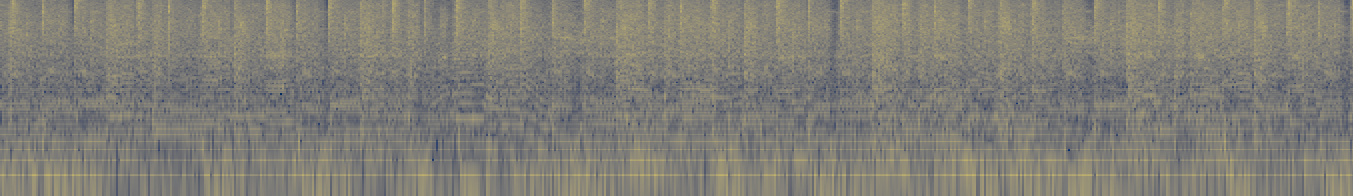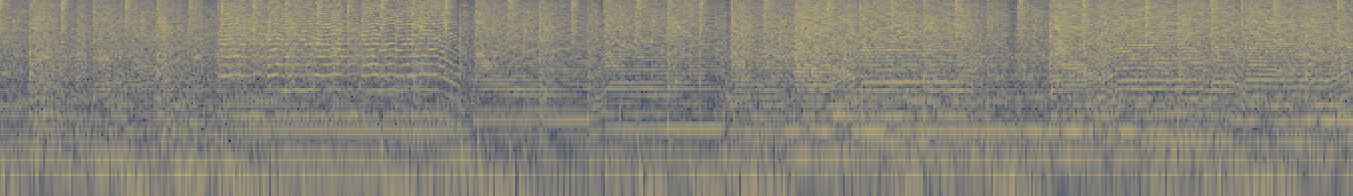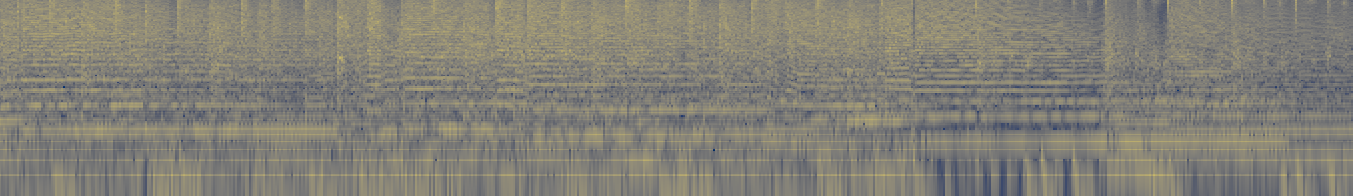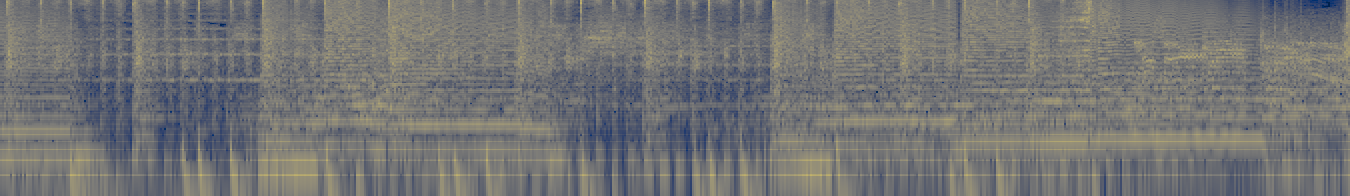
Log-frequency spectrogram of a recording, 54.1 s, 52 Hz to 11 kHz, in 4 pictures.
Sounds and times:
Guitar: 0.0s - 54.0s.

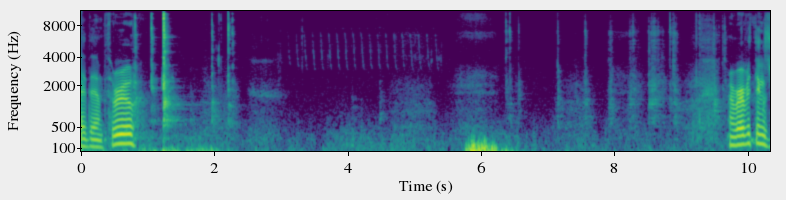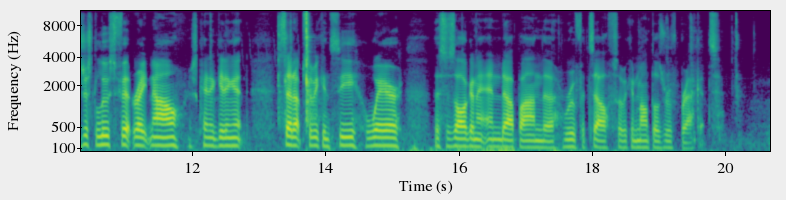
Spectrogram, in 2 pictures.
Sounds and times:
Speech: 0.0s - 0.9s, 9.7s - 20.0s.

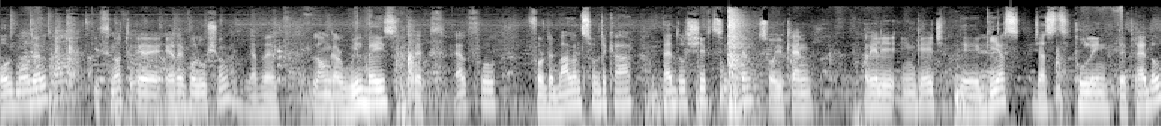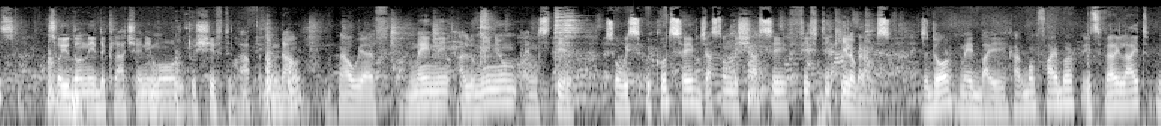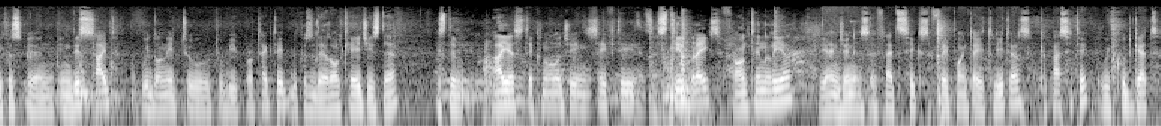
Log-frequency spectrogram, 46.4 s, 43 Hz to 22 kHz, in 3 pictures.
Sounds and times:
Speech: 0.0s - 46.4s.

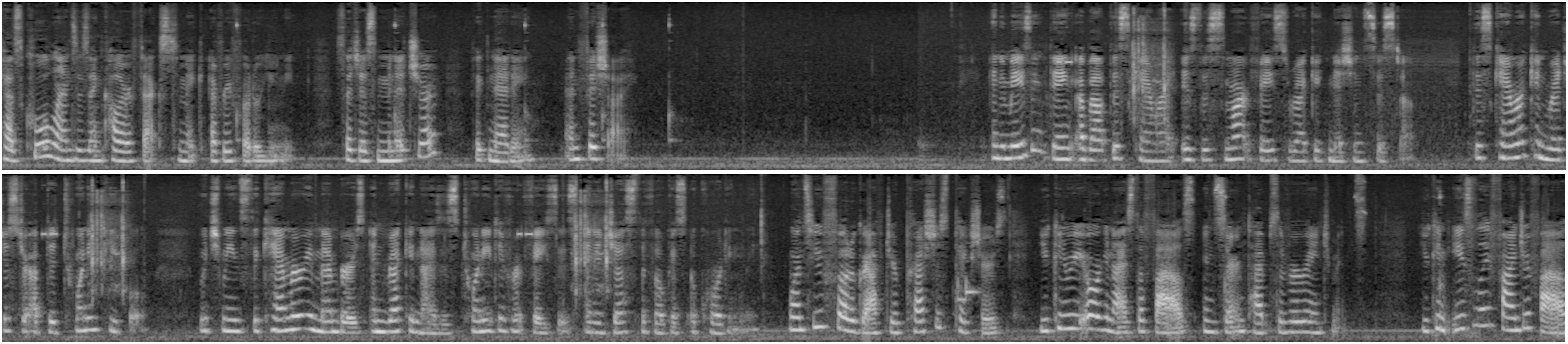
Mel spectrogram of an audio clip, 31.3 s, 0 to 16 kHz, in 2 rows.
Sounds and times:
Speech: 0.0s - 6.4s, 9.9s - 31.2s
Camera: 11.2s - 11.8s, 16.4s - 17.1s, 21.2s - 21.9s.

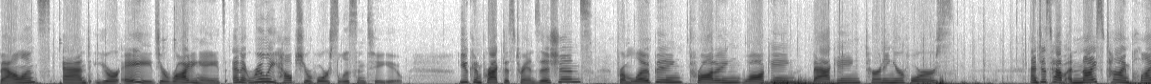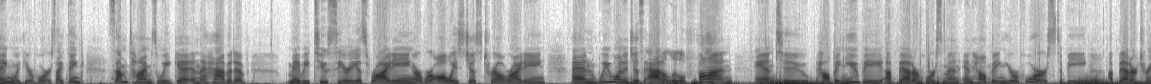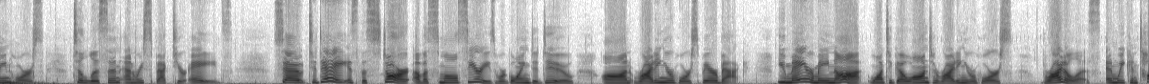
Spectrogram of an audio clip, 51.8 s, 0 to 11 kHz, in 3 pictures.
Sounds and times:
Speech: 0.0s - 6.0s, 6.9s - 14.2s, 15.5s - 21.0s, 21.6s - 35.1s, 35.7s - 37.9s, 38.7s - 51.7s.

